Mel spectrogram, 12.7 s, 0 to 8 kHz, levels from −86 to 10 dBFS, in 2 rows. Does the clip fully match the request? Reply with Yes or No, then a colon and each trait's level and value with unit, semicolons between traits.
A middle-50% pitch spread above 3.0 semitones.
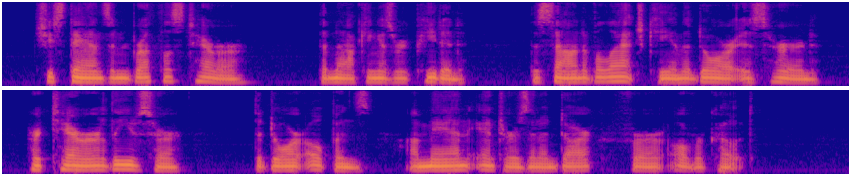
No: average, 2.7 semitones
